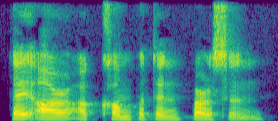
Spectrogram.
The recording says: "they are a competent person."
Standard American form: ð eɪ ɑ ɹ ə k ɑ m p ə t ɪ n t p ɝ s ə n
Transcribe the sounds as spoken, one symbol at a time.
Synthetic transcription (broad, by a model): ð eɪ ɑ ɹ ə k ɑ m p ə t ɪ n t p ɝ s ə n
